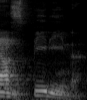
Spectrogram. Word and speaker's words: aspirin: Então, a gente junta para aspirin. Uau. Aspirin. Aspirin. Aspirin, não é aspirin, é aspirin. Duas sílabas, aspirin. Então esse i, ó, como está aparecendo aí, meio negrito, né? Não é pronunciado.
